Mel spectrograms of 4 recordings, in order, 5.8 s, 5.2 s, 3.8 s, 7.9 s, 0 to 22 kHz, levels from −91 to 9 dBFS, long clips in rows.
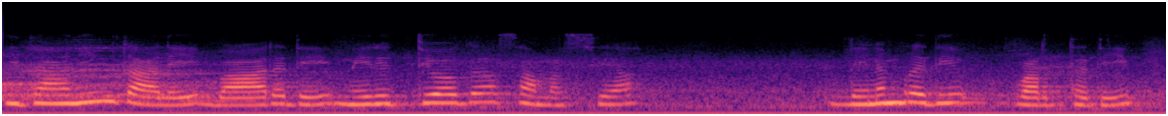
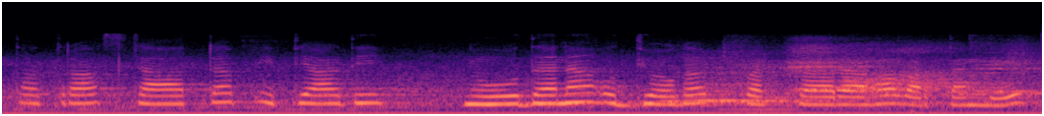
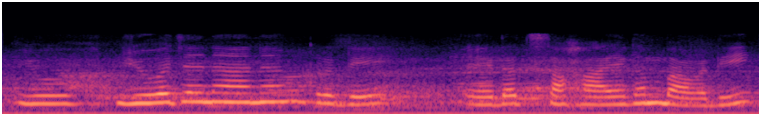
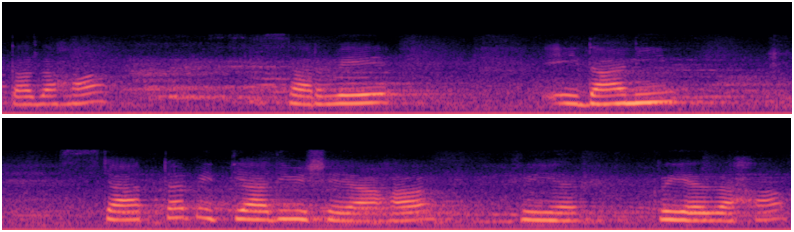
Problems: constant background noise, continuous background conversations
